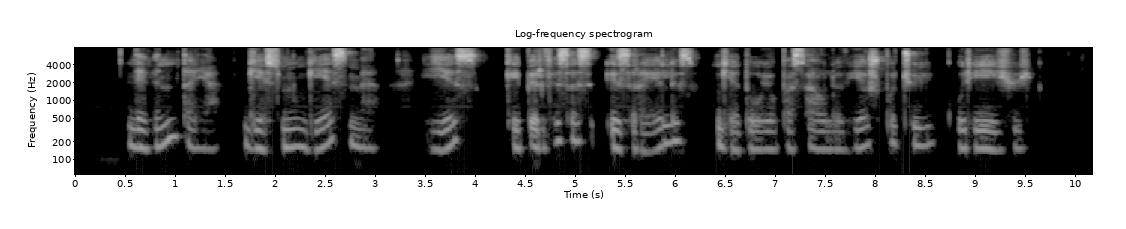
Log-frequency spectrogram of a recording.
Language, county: Lithuanian, Tauragė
